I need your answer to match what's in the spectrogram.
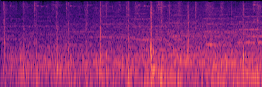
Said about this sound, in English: As he passed through the gate to the G-Bar Ranch, Tack could see a man standing on the porch. He spurred his horse toward the house.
